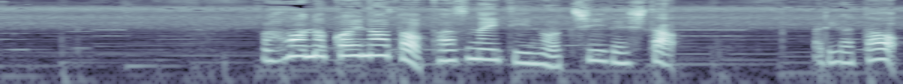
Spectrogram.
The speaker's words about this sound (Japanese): このセミ、セミが鳴いてる音聞こえるかなめっちゃセミが鳴いてます。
